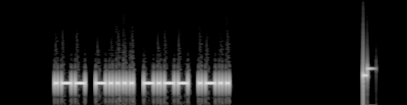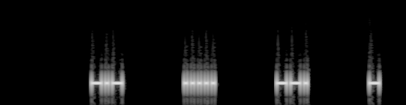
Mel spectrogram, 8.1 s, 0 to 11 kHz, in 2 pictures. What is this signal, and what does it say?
Morse code, heard as a keyed tone, about 36 wpm, spaced as for 18 wpm, 700 Hz. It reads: W6YL K5GT
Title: USA Call Signs - 4 Characters - 6x Character Spacing - 35wpm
